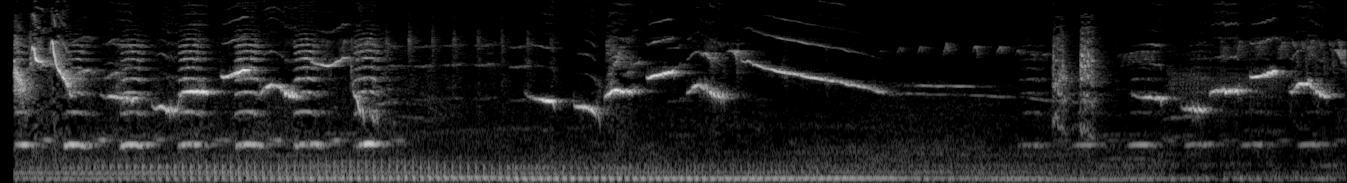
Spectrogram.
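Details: Oriental magpie-robin calling a rival: varied loud whistles, including sliding, rising and falling notes and short chirps in bursts, over a steady low hum.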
